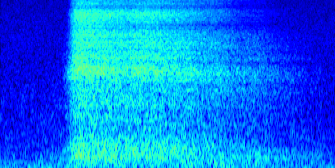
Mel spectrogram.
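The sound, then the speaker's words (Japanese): Breath drawn in through the nose during a guided meditation: one long, soft nasal inhale that begins about half a second in, holds steady, then slowly tapers off. “もう一度、鼻から吸います。”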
